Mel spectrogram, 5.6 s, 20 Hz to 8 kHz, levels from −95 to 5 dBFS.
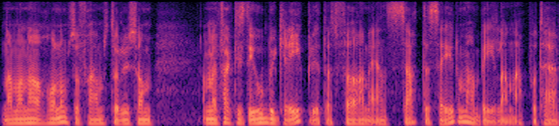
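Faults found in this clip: No faults found: the speech passes through a wideband call path that stops at 8 kHz, consistent with G.722.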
